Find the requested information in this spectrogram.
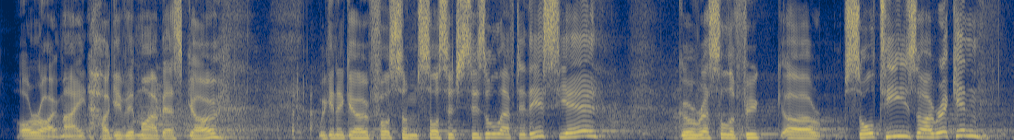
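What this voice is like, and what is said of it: Put-on Australian accent, fairly good. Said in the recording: “Give us the Australian accent. You're pretty good at it. ... He did pretty good.”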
